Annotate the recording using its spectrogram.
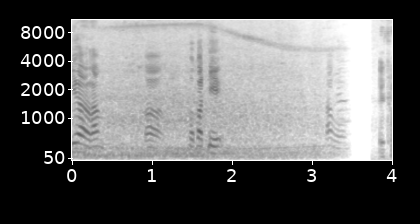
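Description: Busy road traffic with a truck going past: a steady low rumble and hiss, with a high whistle that slides down in pitch in the second half, under brief snatches of a man's speech. It cuts off suddenly shortly before the end.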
